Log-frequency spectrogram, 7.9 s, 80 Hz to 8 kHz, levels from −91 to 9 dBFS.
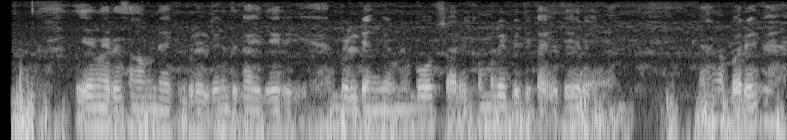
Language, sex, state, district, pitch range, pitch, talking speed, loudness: Hindi, male, Haryana, Jhajjar, 105-115 Hz, 110 Hz, 165 wpm, -18 LUFS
